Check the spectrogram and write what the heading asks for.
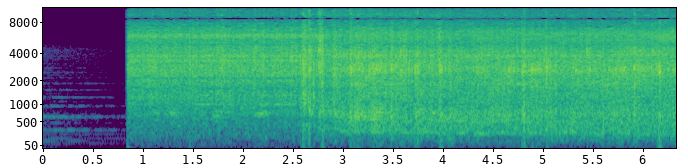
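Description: A battery-powered toy train's small electric motor and gears running on plastic track, heard close up from a camera riding on the layout. It starts abruptly about a second in as a loud, steady whirring rattle, with a few clicks a couple of seconds later.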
